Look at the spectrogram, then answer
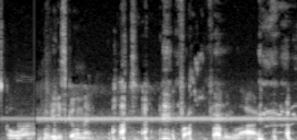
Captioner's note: laughs; laughing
